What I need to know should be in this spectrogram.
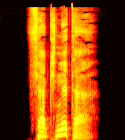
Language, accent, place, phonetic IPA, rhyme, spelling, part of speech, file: German, Germany, Berlin, [fɛɐ̯ˈknɪtɐ], -ɪtɐ, verknitter, verb, De-verknitter.ogg
- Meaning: inflection of verknittern: 1. first-person singular present 2. singular imperative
